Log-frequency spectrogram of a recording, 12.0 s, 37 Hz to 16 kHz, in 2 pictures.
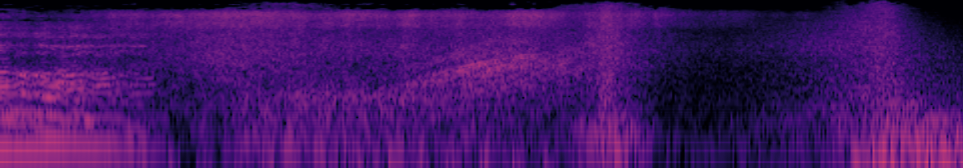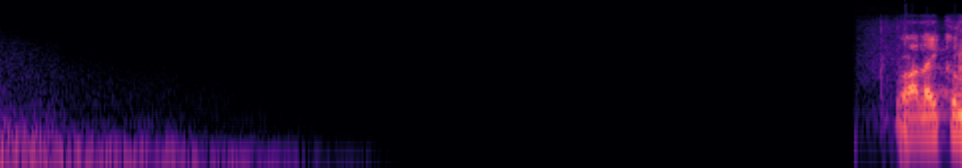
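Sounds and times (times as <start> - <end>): whoosh rising in pitch: 0.0 - 7.1.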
